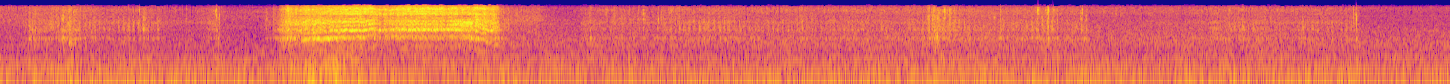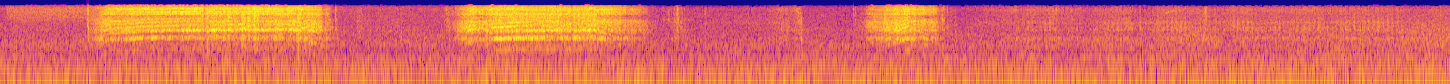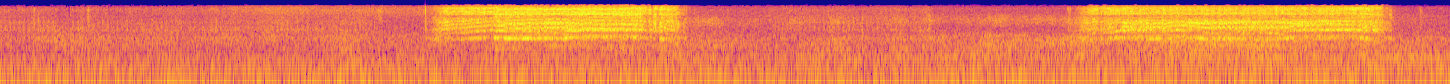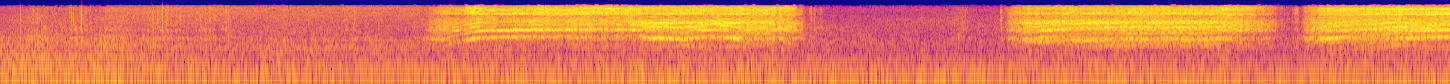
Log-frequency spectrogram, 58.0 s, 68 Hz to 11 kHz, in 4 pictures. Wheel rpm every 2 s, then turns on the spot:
20, 90, 80, 20, 20, 10, 10, 20, 120, 60, 40, 30, 10, 20, 20, 20, 60, 120, 20, 20, 150, 50, 20, 20, 140, 110, 30, 130, 100.
0-2 6-14 22-32 36-38 42-46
